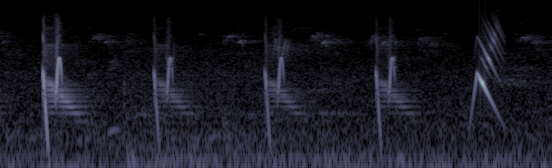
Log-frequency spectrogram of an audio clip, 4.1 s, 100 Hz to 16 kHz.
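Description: Cartoon hopping sound effect: a springy rising boing repeats about every 0.8 s, four times, each fainter than the last. A quick falling whistle follows near the end.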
